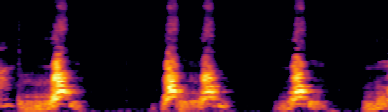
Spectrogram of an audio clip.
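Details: Pet dog, ten years old, playing with a new ball toy: a series of short, punchy barks, two close together in the middle, spaced about a second apart in a quiet room.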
